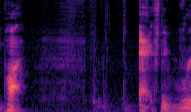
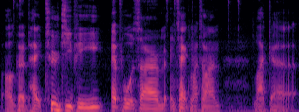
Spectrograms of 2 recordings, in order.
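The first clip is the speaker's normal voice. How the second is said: usual speaking voice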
